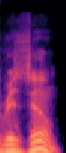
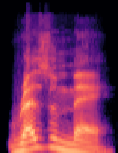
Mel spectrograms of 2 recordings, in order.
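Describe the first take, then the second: First: The word is said with an English-style pronunciation. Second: The word is said with a French-style pronunciation. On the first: The speaker calls it wrong. "We don't say resume" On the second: The speaker calls it right. "we use an Italian uh, French pronunciation"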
